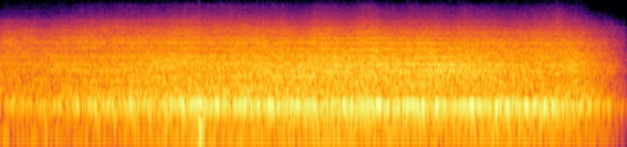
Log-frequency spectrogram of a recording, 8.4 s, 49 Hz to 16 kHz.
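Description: Rail Cargo Carrier locomotive 203115 heads east dragging Austrian electric 1116037, a steady diesel engine drone with a strong low hum and rolling rumble that swells as it passes close, then fades at the end.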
